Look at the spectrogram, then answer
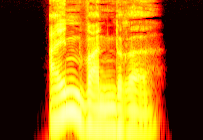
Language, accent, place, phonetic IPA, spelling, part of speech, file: German, Germany, Berlin, [ˈaɪ̯nˌvandʁə], einwandre, verb, De-einwandre.ogg
- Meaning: inflection of einwandern: 1. first-person singular dependent present 2. first/third-person singular dependent subjunctive I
